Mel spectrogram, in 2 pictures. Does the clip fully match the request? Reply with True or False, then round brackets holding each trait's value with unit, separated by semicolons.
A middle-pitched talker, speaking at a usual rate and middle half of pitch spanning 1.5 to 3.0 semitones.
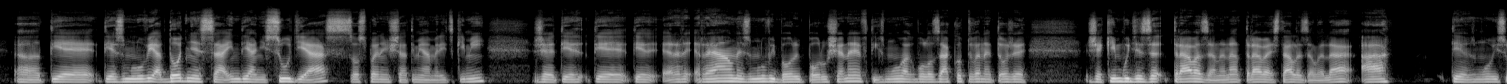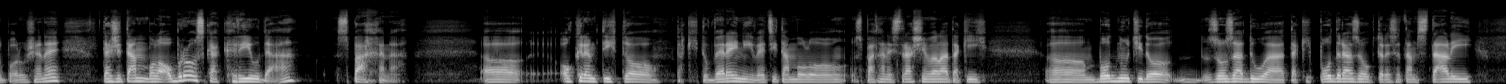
False (120 Hz; 140 wpm; 2.7 semitones)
